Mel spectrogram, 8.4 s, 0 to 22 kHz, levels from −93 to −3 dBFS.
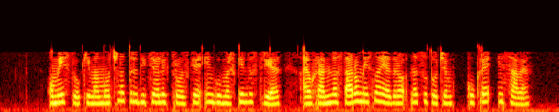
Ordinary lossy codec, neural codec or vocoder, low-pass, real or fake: AAC, 16 kbps; none; 19.8 kHz; real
